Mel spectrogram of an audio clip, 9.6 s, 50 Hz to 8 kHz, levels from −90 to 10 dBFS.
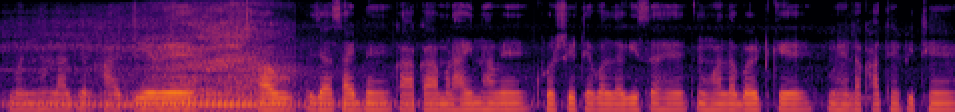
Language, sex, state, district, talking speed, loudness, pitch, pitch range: Hindi, male, Chhattisgarh, Sarguja, 140 wpm, -31 LUFS, 110 Hz, 110-115 Hz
